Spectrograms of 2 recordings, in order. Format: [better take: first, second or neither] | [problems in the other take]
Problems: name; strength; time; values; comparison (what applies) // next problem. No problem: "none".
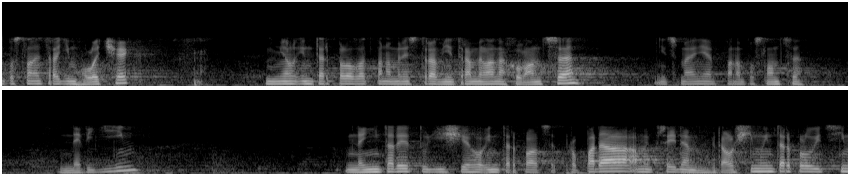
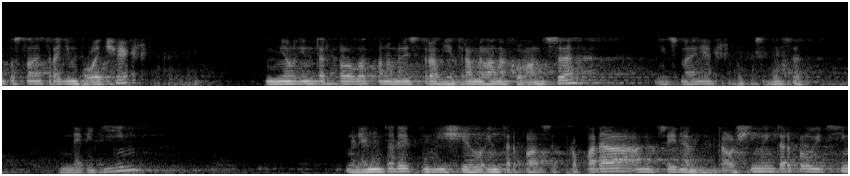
first | noise reduction (neural separator model SepFormer DNS4)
